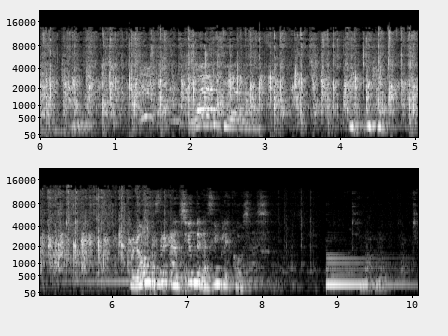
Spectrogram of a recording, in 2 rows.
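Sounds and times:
classical guitar chord ringing: 5.2s - 7.1s, 8.9s - 10.0s.

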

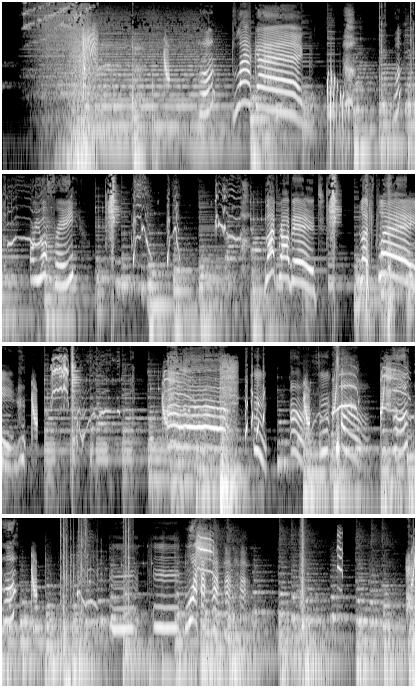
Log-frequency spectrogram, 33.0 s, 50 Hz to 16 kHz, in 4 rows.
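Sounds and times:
light children's music: 0.3s - 33.0s
cartoon popping sound effects: 6.5s - 7.0s, 17.1s - 18.2s, 22.5s - 24.7s, 26.2s - 27.4s, 28.6s - 29.1s
cartoon meow-like cry: 19.8s - 21.2s.

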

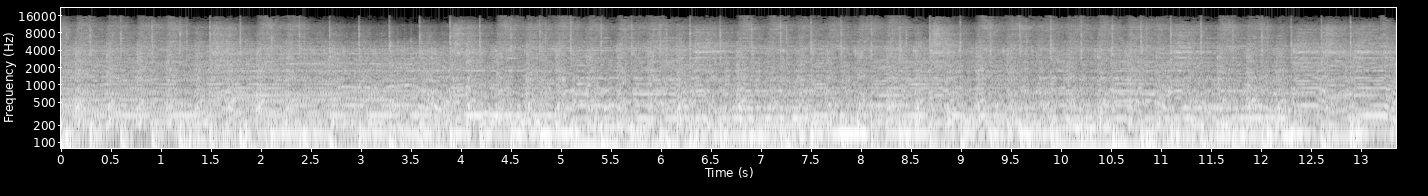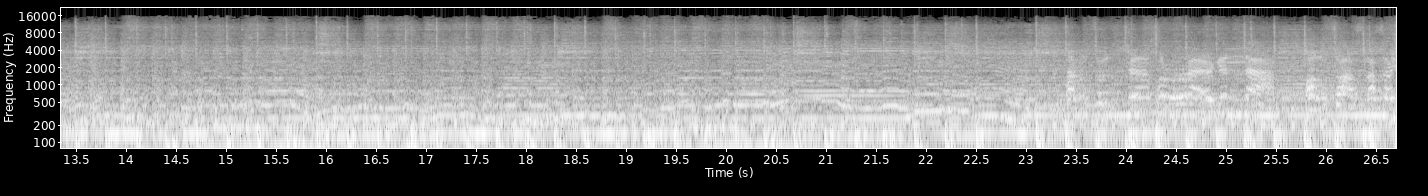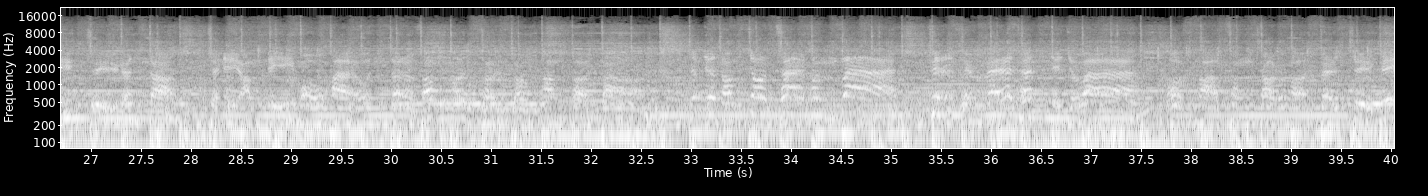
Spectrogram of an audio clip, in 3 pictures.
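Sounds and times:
bass: 0.0s - 40.0s
drum kit: 0.0s - 40.0s
electric guitars: 0.0s - 40.0s.

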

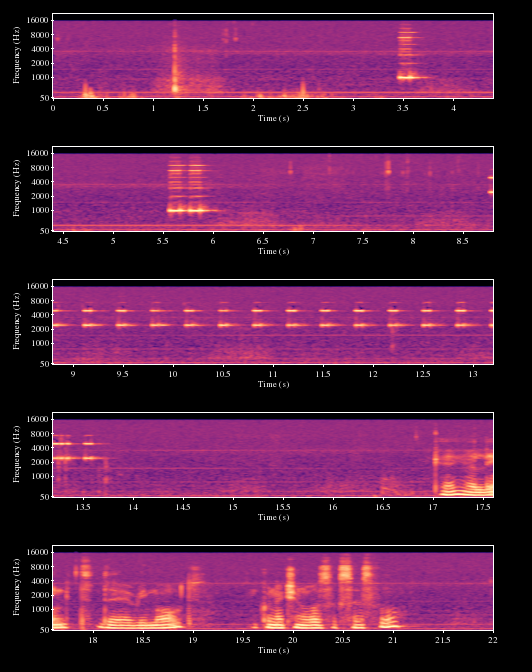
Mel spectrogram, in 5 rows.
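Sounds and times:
drone controller beeps: 3.4s - 3.8s, 5.6s - 6.1s, 8.8s - 13.7s.

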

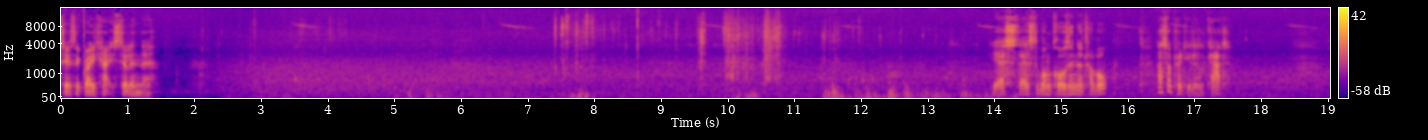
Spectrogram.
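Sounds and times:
low background noise: 0.0s - 19.0s
scrapes: 7.4s - 11.8s
footsteps and rustling: 7.4s - 12.4s.

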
